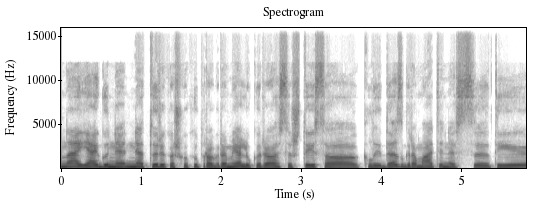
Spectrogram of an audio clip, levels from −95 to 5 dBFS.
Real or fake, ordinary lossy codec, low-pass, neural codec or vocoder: real; Opus, 24 kbps; 14.4 kHz; none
